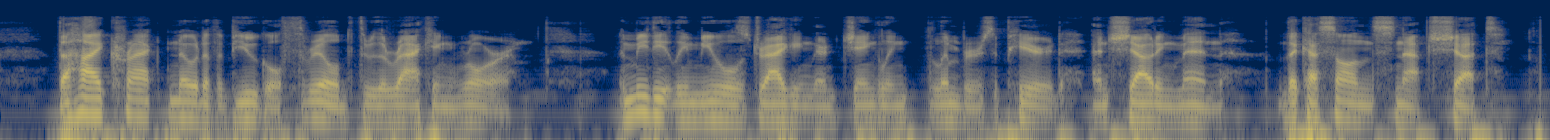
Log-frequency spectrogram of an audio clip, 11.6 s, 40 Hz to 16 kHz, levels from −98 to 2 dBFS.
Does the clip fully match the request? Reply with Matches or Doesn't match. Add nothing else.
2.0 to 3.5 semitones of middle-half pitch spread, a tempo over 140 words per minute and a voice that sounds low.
Doesn't match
